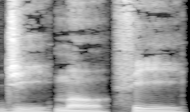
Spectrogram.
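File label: "jimothi", concatenated syllables; Affixing experiment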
